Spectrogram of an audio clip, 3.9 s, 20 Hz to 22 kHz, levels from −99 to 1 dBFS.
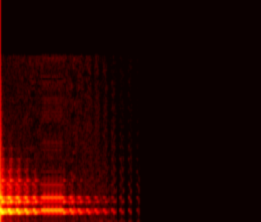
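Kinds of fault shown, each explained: System hang loop: a steady 50 Hz buzz from 0.64 to 0.94 s, as a 20 ms slice repeats 15 times while the stalled system keeps replaying its buffer.
Corrupt frame decoded: a brief chirpy burst around 1.06 to 1.12 s, where damaged compressed frames were decoded anyway, spraying energy into wrong frequencies.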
